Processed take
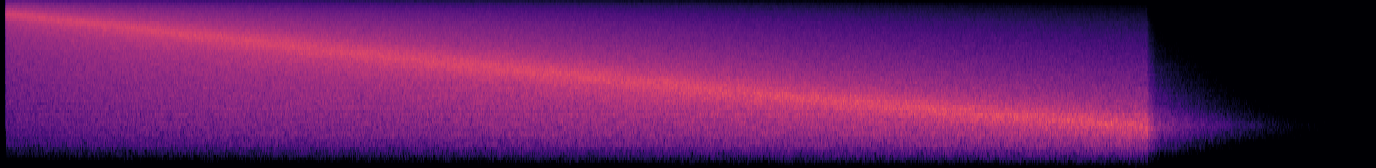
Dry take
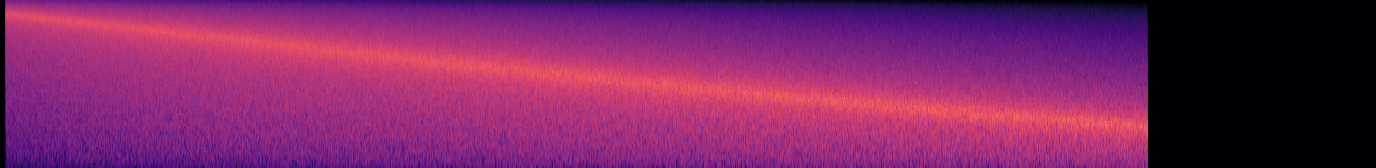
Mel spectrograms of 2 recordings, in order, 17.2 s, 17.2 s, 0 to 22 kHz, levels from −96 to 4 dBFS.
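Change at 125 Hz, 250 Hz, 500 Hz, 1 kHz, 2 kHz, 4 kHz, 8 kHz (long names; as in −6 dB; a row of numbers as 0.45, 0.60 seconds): can't be measured, below −15 dB, −10.0 dB, −5.0 dB, −5.0 dB, −5.0 dB, −5.0 dB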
